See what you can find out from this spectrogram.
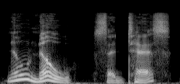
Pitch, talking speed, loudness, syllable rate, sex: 135 Hz, 135 wpm, -19 LUFS, 2.7 syllables/s, male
